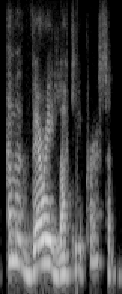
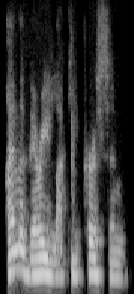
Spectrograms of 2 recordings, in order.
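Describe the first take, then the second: First: It is said in a theatrical, actorly tone. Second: It is said in a plain, ordinary tone.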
